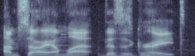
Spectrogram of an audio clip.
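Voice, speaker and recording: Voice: mid-range voice, steady tone, normal speed, a bit bright. A game streamer giving casual live commentary, reactive and joking, with some swearing. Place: game stream, game music behind.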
